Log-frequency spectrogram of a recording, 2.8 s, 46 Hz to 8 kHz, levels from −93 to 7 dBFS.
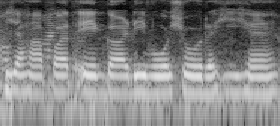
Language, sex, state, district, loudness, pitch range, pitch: Hindi, female, Haryana, Charkhi Dadri, -12 LUFS, 175-185 Hz, 180 Hz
